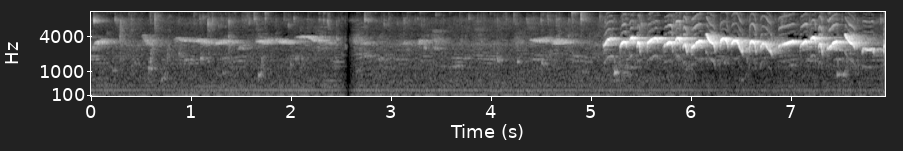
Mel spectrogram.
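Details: Male Javan grey-throated white-eye in full song. Sparse, soft high whistled phrases open, then after five seconds a loud, fast, continuous warble of jumbled twittering notes runs to the end over a faint constant hum.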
